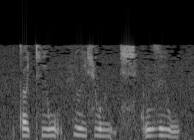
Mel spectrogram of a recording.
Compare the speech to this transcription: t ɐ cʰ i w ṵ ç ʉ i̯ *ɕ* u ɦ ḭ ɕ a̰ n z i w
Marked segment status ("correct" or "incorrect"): correct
